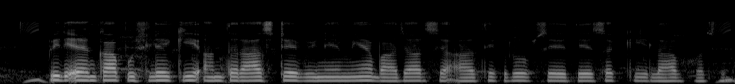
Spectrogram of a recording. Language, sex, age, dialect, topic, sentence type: Magahi, female, 18-24, Northeastern/Surjapuri, banking, statement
